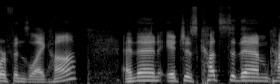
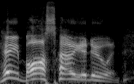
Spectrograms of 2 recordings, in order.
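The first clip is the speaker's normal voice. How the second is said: big pirate captain voice, pitched higher; 6 semitones higher, 4 dB louder than usual. Retelling the show, imitating the big pirate captain greeting the boss. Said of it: "the big pirate dude that's like".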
